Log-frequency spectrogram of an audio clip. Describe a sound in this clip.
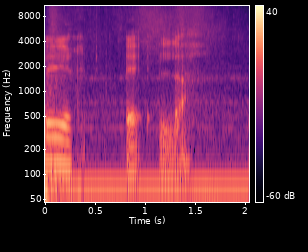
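A magical blast bursts with a sharp crackle.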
